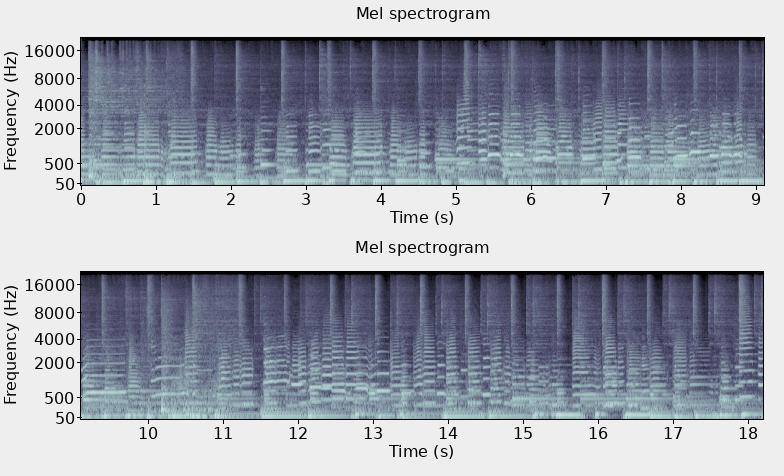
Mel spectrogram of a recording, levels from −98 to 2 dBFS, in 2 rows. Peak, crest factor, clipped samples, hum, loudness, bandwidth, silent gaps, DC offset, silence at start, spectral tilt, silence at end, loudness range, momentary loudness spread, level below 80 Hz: -4 dBFS; 16 dB; under 0.1%; none; -20 LUFS; over 20 kHz; none; under 0.1%; 0 s; -5 dB/octave; 0 s; 3 LU; 5 LU; -28 dBFS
